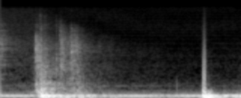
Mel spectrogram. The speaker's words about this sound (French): Il s'assoit. Une porte s'est ouverte.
